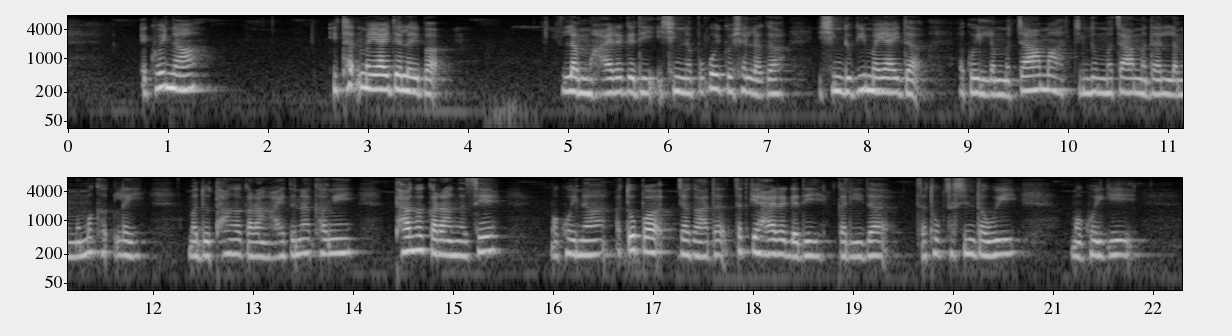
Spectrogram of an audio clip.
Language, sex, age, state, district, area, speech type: Manipuri, female, 30-45, Manipur, Bishnupur, rural, spontaneous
